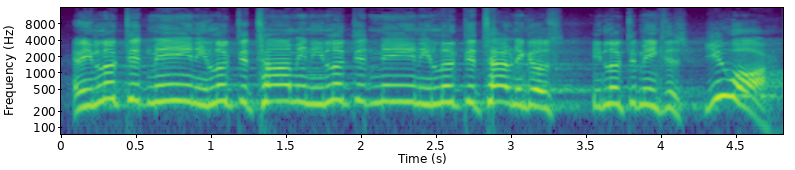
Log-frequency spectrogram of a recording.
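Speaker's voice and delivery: loud, high comic build-up; animated storytelling. Real, not acted. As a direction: spin out the suspense to the punchline. Builds suspense in anecdote.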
